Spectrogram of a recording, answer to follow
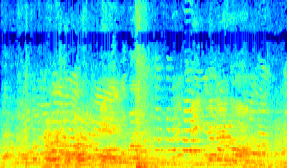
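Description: Children's and adults' voices chattering and calling across a large indoor sports hall, with one sharp thump of a football being kicked about two seconds in.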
